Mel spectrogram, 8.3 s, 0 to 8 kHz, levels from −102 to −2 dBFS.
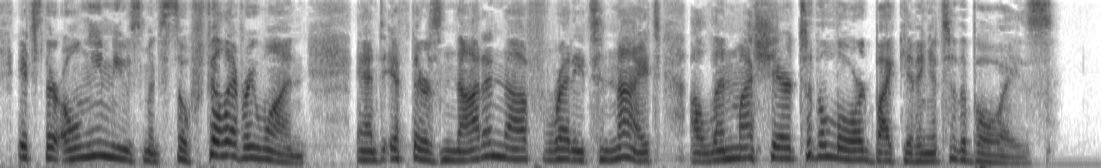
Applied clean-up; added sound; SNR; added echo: neural separator model SepFormer DNS4.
